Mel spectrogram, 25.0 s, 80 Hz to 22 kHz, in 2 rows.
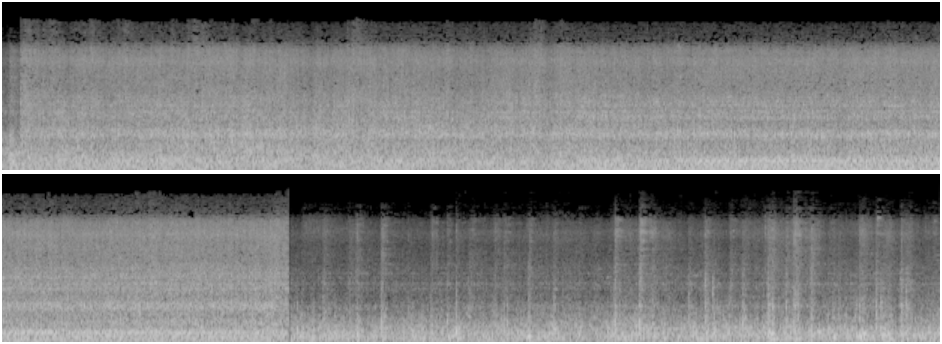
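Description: A WAG-12 electric locomotive hauls an express train out of a station, giving a loud, continuous rumble of wheels and rail noise throughout, with the sound abruptly dulling partway through.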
